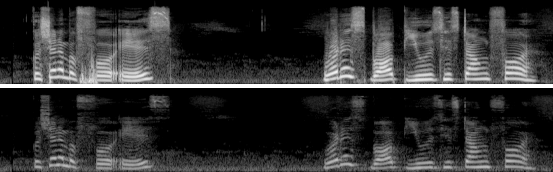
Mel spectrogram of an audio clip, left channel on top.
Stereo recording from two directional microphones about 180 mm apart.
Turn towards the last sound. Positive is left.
turn(degrees=55)  # may be behind; listen again after turning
